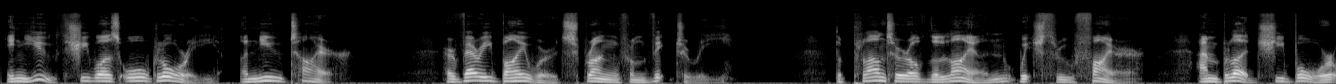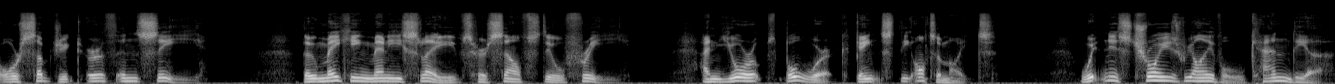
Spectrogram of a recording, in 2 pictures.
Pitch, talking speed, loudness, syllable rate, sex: 125 Hz, 110 wpm, -19 LUFS, 3.3 syllables/s, male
